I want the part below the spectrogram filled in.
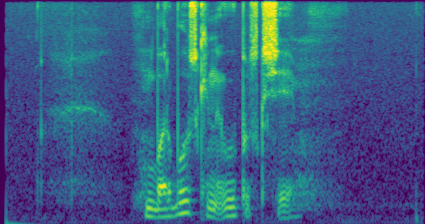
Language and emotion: Russian, sad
